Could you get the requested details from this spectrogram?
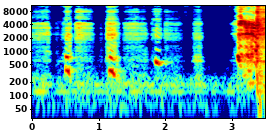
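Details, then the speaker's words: Woman sniffing lavender bath essence, nose tickly: several sharp catching gasps build up, then one loud explosive sneeze; sneeze. "Oh, I think I'm gonna sneeze, you know. I think I'm gonna sneeze. Oh, I told you it made me feel very sneezy."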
